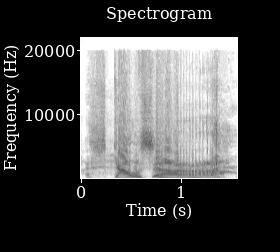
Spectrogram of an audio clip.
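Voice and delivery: loud, high, drawn-out joke yell; sudden playful shout. Pretend. Teasing friends about sexy accents, a playful shout. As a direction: blurt it out at full volume, stretching the end.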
